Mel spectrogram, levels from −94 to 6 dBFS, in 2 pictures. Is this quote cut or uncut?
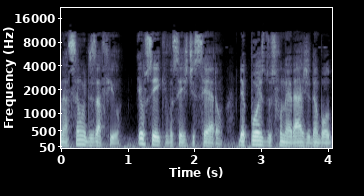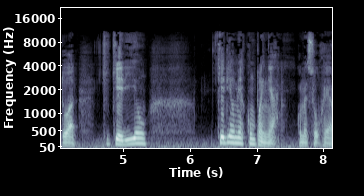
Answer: uncut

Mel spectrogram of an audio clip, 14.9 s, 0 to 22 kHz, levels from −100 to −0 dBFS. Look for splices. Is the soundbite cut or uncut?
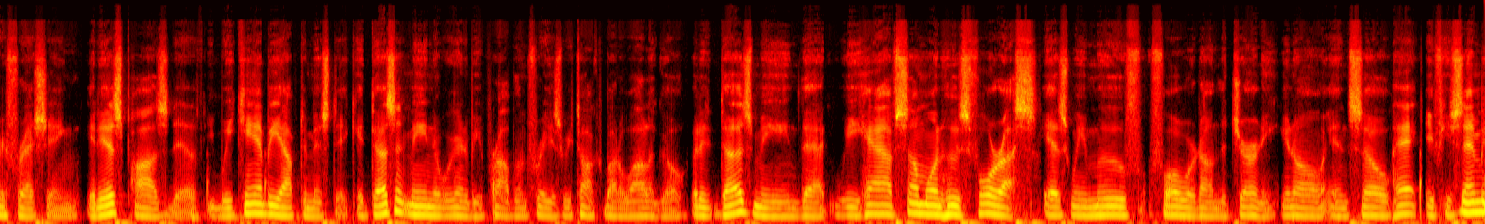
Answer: uncut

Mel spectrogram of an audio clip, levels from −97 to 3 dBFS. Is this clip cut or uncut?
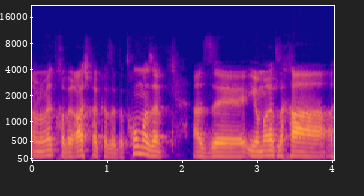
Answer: uncut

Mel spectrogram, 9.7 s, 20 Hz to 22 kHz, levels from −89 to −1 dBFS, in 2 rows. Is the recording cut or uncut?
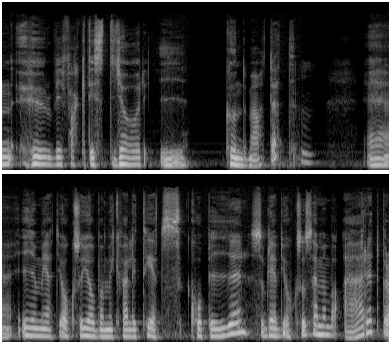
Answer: uncut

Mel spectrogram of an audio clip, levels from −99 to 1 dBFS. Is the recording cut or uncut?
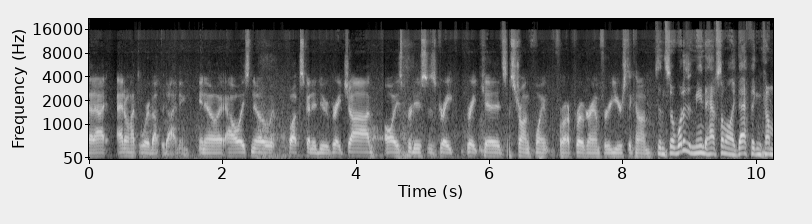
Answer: cut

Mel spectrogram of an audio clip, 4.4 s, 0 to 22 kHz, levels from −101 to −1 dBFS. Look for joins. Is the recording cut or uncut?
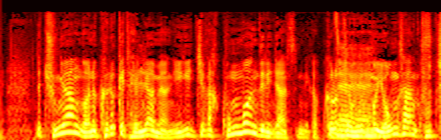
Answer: cut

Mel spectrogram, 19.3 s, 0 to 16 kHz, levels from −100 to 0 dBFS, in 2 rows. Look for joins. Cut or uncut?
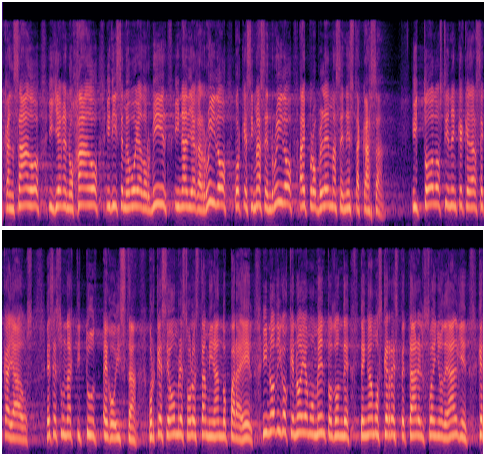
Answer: uncut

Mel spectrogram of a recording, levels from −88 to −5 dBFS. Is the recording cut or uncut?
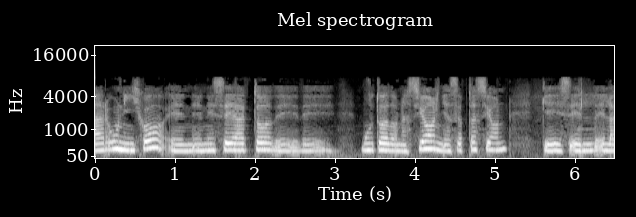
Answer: uncut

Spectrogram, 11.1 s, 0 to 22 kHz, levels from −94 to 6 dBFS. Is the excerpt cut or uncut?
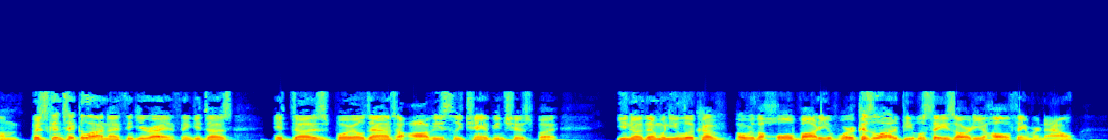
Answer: uncut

